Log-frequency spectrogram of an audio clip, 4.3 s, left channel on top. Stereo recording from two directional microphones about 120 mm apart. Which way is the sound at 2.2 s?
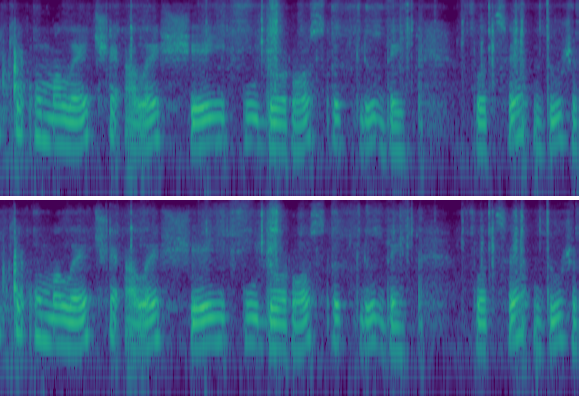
15° left (ahead or behind).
